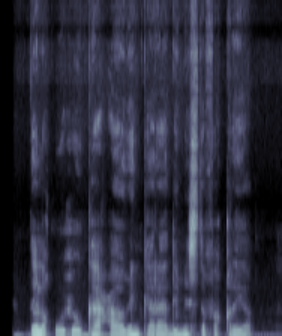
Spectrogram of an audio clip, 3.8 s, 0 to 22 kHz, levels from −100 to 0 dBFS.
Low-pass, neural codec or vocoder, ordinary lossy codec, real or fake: none; none; none; real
